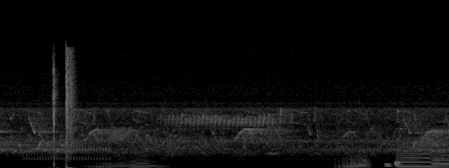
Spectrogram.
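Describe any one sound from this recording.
An animal snarls.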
